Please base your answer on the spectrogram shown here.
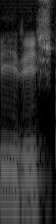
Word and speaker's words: wrist: आर से पहले किसी भी शब्द के प्रारंभ में डब्लू साइलेंट रहता है, जैसे WRIST रिस्ट मतलब कलाई, हाथ।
